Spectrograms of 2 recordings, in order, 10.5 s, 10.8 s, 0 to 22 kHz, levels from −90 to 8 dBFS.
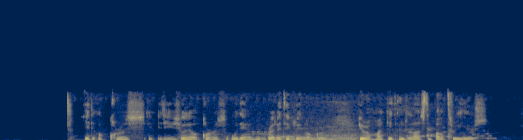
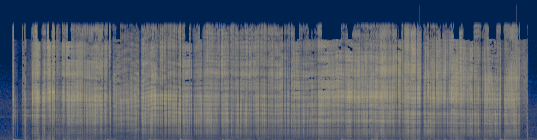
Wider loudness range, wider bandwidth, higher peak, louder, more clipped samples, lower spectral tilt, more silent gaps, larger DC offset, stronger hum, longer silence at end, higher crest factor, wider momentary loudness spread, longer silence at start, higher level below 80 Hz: about the same, 4 LU vs 3 LU; second, 8 kHz vs 19 kHz; second, -4 dBFS vs 0 dBFS; second, -26 LUFS vs -22 LUFS; neither; first, -5.5 dB/octave vs 3.5 dB/octave; neither; neither; neither; first, 0.75 s vs 0.2 s; about the same, 24 dB vs 26 dB; first, 12 LU vs 5 LU; first, 1.35 s vs 0.25 s; about the same, -60 dBFS vs -60 dBFS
